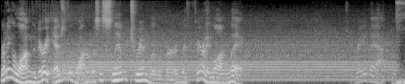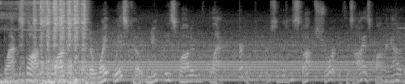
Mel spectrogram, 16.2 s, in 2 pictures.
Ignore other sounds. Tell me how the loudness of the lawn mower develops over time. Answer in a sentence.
The volume of the lawn mower goes down.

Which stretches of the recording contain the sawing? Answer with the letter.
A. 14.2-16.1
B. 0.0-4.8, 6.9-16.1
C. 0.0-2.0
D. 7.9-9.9
D.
